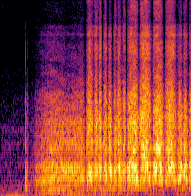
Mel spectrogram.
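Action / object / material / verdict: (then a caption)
scrape / paper-covered cardboard box / cardboard / none. Fingertips and short nails scratch the lid of a closed, long rectangular orange cardboard Hermès gift box covered in textured paper, lying on a fluffy blanket. A faint tick is followed by a soft, steady rub, then rapid, fairly regular scratching strokes about four per second that sound dry and papery, centred in the mids.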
